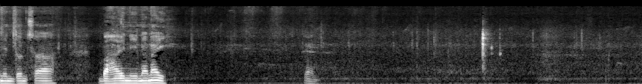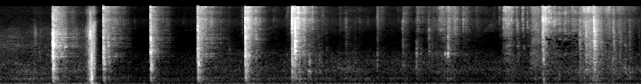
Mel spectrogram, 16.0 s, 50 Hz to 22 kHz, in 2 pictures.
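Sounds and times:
knocks on bamboo: 8.6 - 12.0.

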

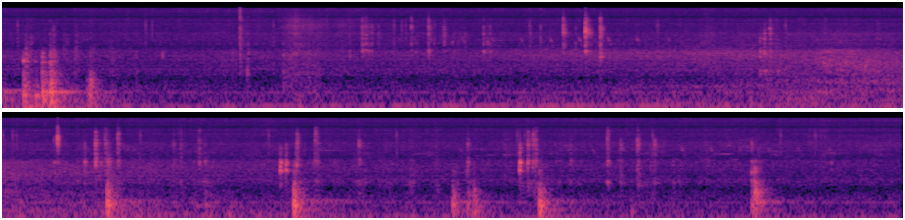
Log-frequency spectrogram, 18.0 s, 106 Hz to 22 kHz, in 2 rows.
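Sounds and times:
knocks and clunks on car wheel: 0.0 - 1.2, 9.9 - 11.0, 11.8 - 12.4, 13.2 - 15.4, 16.4 - 16.8.

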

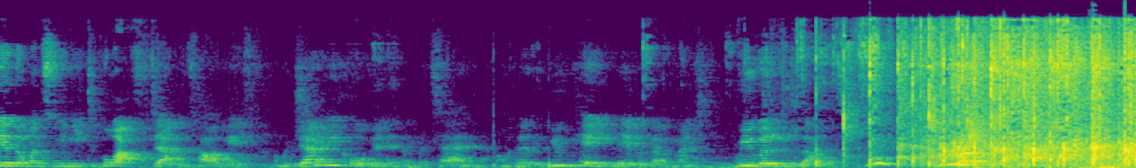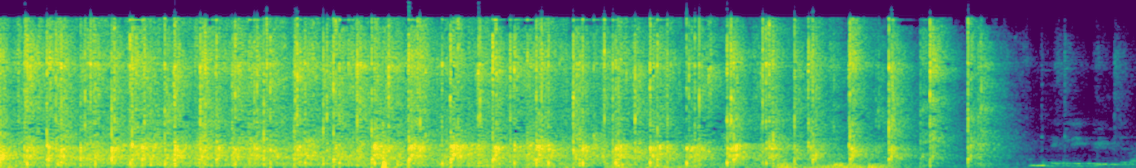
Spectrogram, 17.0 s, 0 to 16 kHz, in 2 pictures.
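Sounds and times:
audience applause: 6.7 - 16.0.

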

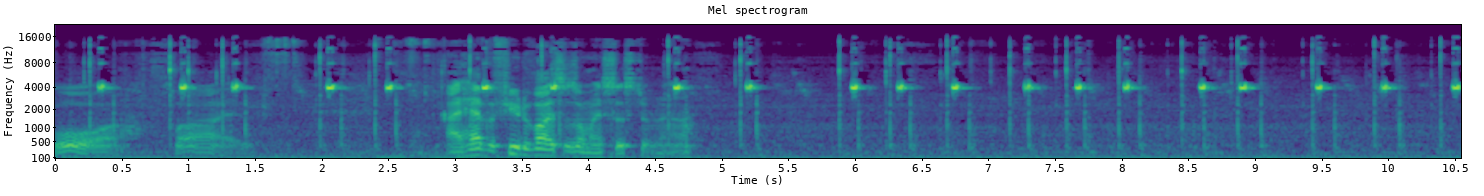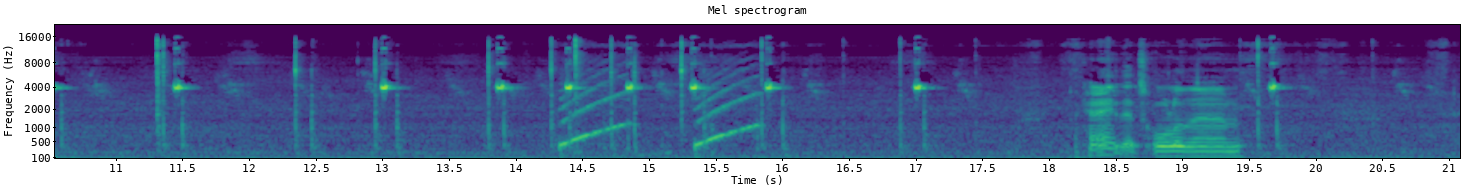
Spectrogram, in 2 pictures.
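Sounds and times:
keypad beeping: 0.2 - 3.9, 4.6 - 10.7, 11.3 - 11.6, 12.4 - 13.2, 13.8 - 16.1, 19.6 - 19.8
short rising tones: 14.3 - 16.0.

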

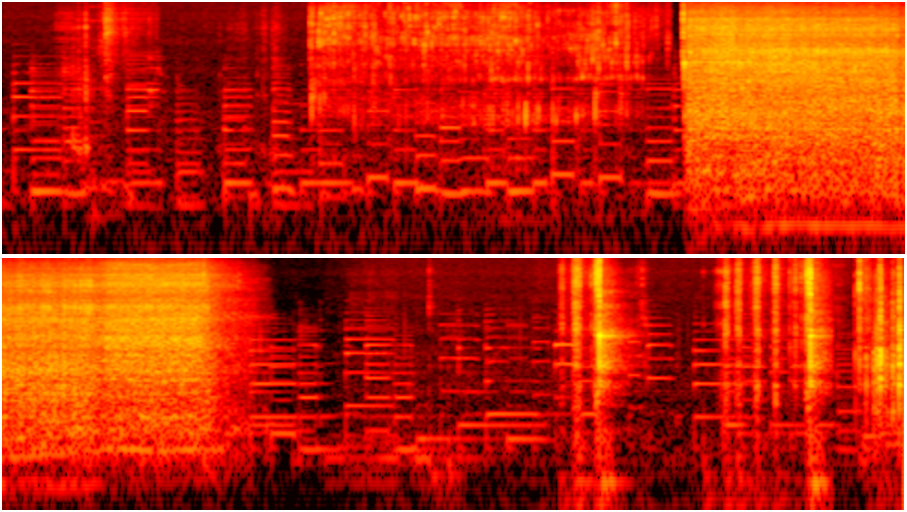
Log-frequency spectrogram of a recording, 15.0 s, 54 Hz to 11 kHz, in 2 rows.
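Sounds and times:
blender running: 4.8 - 9.7.

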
